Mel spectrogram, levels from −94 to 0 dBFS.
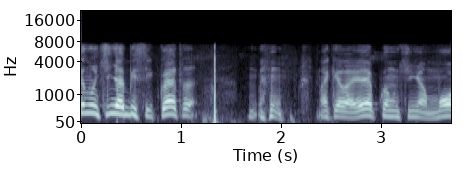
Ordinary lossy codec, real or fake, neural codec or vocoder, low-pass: none; real; none; 7.2 kHz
